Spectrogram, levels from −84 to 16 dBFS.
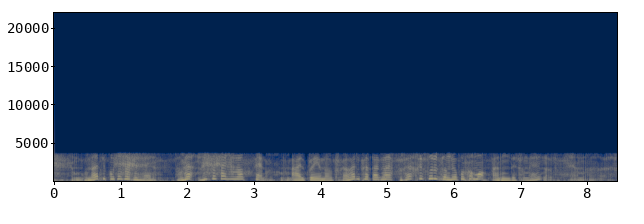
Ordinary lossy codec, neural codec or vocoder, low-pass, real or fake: none; autoencoder, 44.1 kHz, a latent of 192 numbers a frame, MeloTTS; 3.6 kHz; fake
